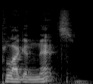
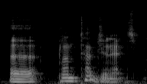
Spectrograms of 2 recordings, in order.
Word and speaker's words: Plantagenets: Plantagenets is not pronounced Plaganets or Plagentets, as I described them, twice, embarrassingly so, Plantagenets.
